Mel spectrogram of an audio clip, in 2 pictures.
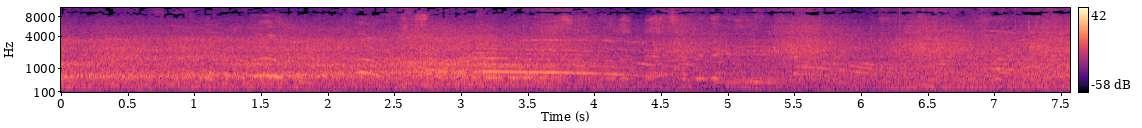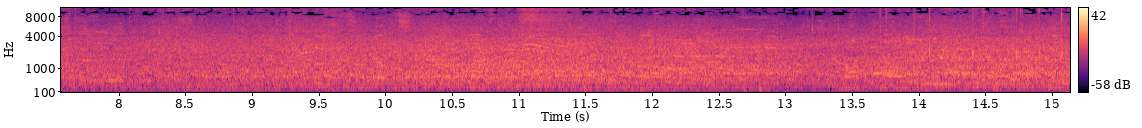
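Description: A large stadium crowd chants and sings loudly throughout.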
